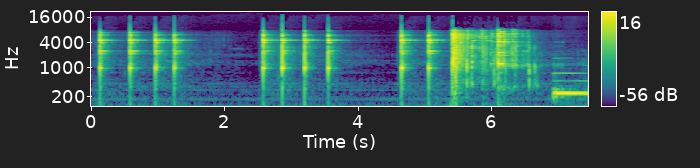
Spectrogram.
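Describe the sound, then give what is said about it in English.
Three sets of four sharp, ringing clinks on glass, then a loud crash as a closed glass vessel shaped to the exact contour of a man's head shatters, with fragments tinkling briefly before a low sustained tone begins. “The glass you just heard broken was not ordinary glass.”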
